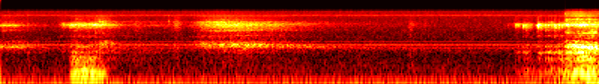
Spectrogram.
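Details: Man snoring: deep rumbling snore bursts over steady room hum.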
